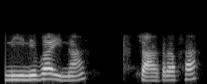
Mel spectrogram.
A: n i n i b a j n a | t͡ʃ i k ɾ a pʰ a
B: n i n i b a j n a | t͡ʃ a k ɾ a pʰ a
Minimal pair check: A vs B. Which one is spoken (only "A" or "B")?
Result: B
